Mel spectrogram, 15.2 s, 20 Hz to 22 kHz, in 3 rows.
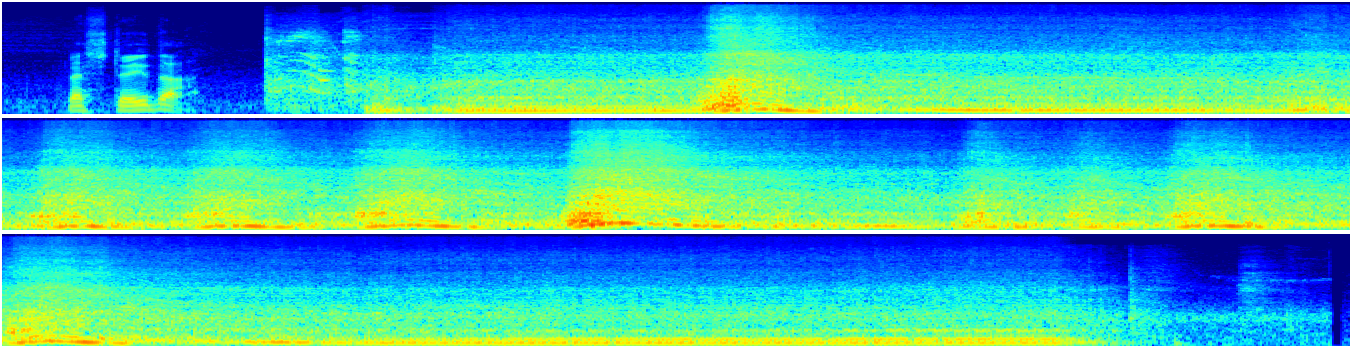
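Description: A Kawasaki Z900RS motorcycle engine cranks and fires up, then is blipped through a series of revs before settling, loud and close, with someone speaking briefly at the start.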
